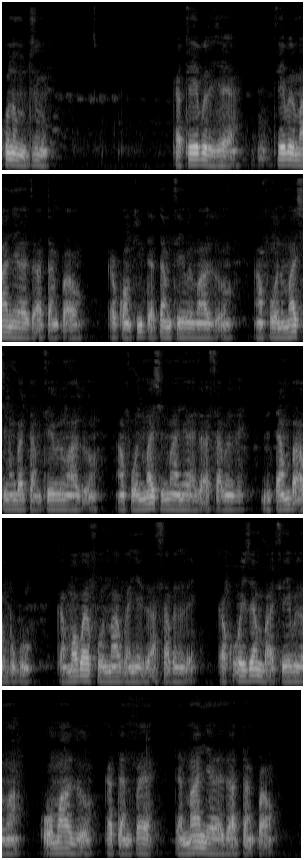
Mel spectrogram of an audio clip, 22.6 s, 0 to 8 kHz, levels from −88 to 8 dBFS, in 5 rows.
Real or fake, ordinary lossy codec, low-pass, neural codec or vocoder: real; AAC, 32 kbps; 7.2 kHz; none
